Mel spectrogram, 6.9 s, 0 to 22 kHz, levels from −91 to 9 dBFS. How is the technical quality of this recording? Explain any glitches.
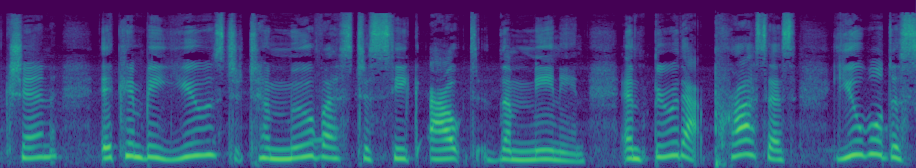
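The recording is marred by an echo leak: a faint copy of the speech trails about a quarter-second behind, at 0–1.28 s, 1.62–1.86 s, 2.36–3.7 s, 4.4–4.66 s, 5.29–5.34 s and 5.71–6.27 s. The copy is delayed 242 ms. It is loudest at 2.36–3.7 s (about 20 dB below the speech) and elsewhere sits around 35–40 dB down. The likely cause is a loudspeaker at the far end whose echo canceller let some of the returned sound through.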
